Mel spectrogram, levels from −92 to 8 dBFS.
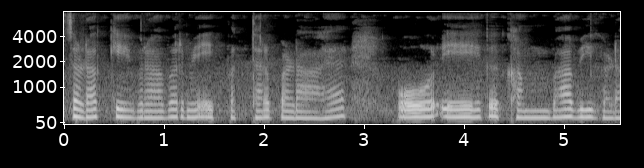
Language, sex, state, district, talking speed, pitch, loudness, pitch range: Hindi, female, Uttar Pradesh, Shamli, 140 wpm, 180 Hz, -18 LUFS, 175-195 Hz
